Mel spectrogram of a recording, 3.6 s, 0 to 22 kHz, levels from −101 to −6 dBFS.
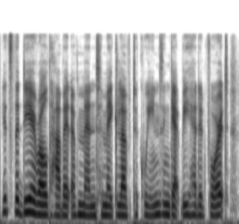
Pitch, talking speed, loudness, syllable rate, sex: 175 Hz, 285 wpm, -18 LUFS, 6.1 syllables/s, female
